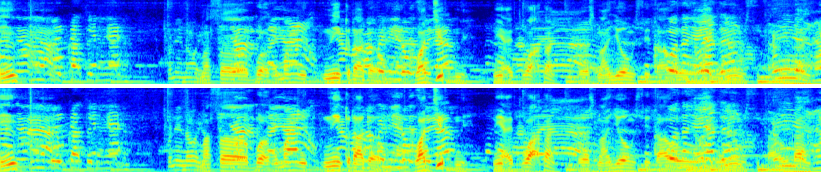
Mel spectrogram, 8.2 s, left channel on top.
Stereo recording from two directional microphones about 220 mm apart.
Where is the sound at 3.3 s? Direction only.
35° left (ahead or behind).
